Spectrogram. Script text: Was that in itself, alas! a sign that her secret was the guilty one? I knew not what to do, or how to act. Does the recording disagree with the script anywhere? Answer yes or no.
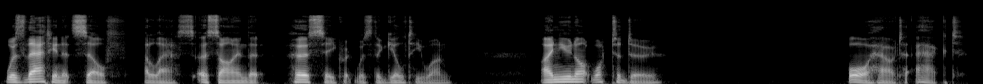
no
